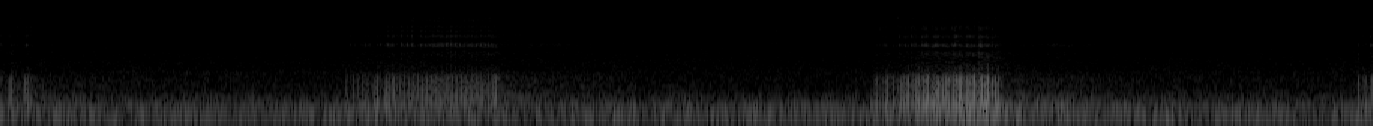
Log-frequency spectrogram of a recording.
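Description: A French Bulldog snores in long, rasping breaths, each lasting about a second with quiet gaps between.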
